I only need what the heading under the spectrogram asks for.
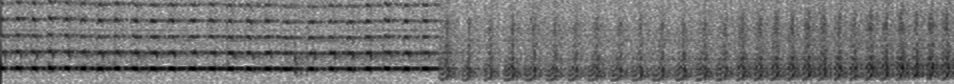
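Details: Male Malinois Waterslager canary, a breeder's bird, singing indoors: a steady pure whistled tone, then a fast bubbling trill of rapidly repeated notes, with a faint low hum behind.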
